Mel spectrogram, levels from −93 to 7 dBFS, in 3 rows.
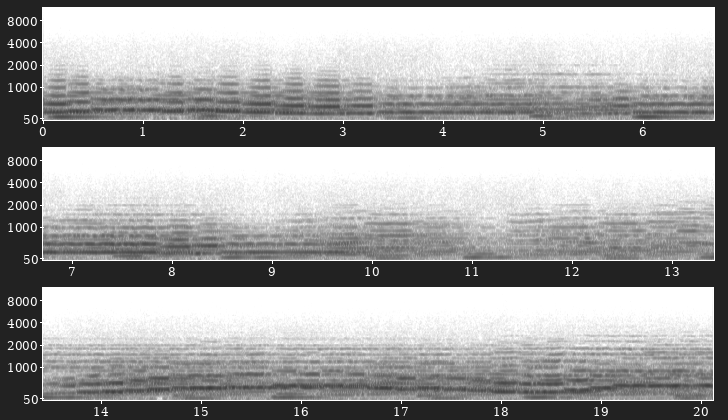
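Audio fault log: No technical faults are audible anywhere in the recording; the signal holds steady and intact over its entire length.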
